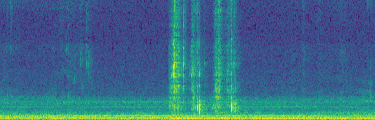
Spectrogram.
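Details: Amazon Echo (Alexa) making strange noises and unresponsive, starting randomly: low steady hum then wet squelchy bursts from the speaker; cause unknown.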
